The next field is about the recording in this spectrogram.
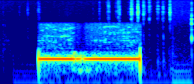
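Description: A telephone call rings out while a reporter phones football clubs: one steady, mid-pitched ringback tone lasting about a second, followed by near silence.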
